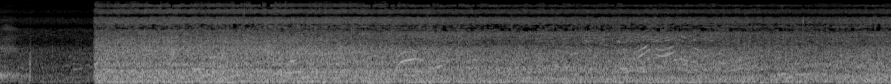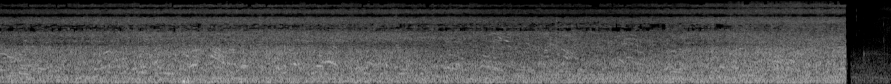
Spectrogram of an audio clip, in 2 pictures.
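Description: Kuthirapanchan waterfall with the river flowing above it, a steady, dense roar of falling and rushing water that fills the whole clip at close range, with faint crowd murmur beneath.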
